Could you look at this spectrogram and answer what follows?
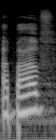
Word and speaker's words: above: we need four but we need to hold up the v with a silent e so we need five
